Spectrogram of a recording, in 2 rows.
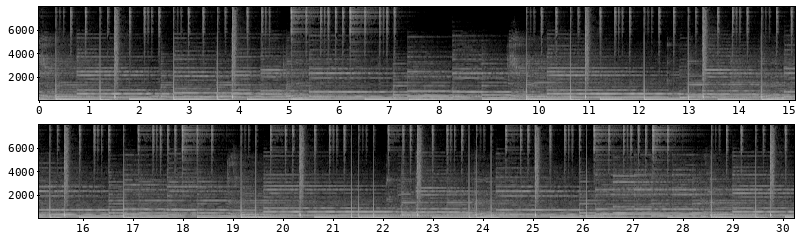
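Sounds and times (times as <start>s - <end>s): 
guitar: 0.0s - 30.2s
drums: 0.4s - 1.7s, 9.8s - 12.4s, 13.0s - 18.3s, 19.2s - 20.4s, 22.7s - 25.3s, 26.1s - 27.7s, 28.6s - 29.8s.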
